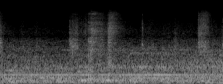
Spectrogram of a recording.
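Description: Steady mechanical hum with a constant mid-pitched tone, broken by several short sharp clicks.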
